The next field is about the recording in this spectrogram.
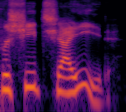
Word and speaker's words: Shaheed: I think it's Rashid Shaheed. – Really? – Like the H is silent.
